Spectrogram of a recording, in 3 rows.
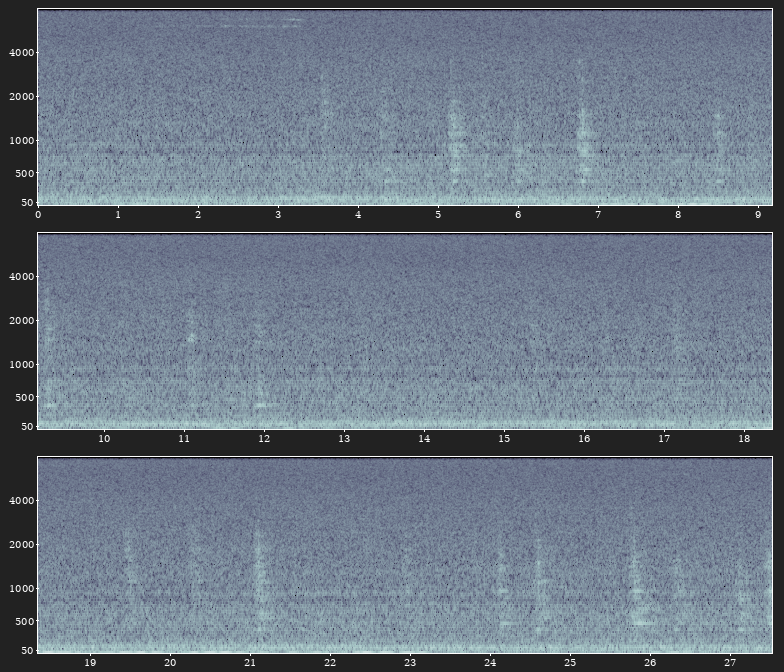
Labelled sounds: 3.0	3.3	vessel noise, 6.6 to 6.8 kHz
6.7	7.0	vessel noise, 1.0 to 1.3 kHz

